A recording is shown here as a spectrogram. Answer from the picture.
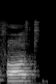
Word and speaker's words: faulty: down fall T faulty faulty now on this one this one is definitely a t sound faulty faulty all right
